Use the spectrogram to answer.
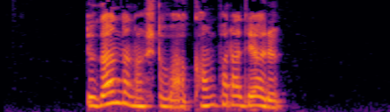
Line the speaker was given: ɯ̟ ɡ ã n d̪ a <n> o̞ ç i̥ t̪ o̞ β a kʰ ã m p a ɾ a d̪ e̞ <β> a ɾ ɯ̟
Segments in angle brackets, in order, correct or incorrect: correct, incorrect: none

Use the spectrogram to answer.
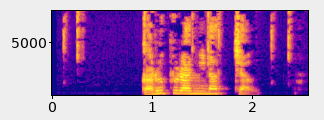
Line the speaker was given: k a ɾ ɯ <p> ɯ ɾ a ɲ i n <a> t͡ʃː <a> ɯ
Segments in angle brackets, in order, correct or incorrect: correct, correct, correct

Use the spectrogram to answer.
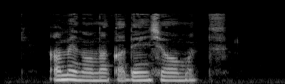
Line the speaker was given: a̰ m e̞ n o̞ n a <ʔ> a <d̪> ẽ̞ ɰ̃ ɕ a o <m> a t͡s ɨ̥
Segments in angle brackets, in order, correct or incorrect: incorrect: k, correct, correct

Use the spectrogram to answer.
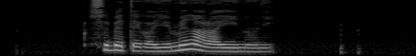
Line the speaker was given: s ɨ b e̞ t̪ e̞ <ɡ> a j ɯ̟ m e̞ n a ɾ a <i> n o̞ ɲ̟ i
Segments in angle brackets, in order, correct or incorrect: correct, incorrect: iː

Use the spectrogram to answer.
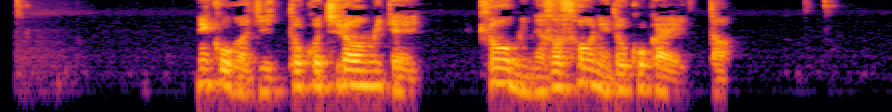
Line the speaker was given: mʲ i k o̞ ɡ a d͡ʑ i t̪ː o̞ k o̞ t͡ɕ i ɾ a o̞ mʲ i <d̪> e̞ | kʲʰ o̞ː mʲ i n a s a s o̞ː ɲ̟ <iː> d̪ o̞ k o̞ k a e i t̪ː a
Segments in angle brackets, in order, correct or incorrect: incorrect: t̪, incorrect: i

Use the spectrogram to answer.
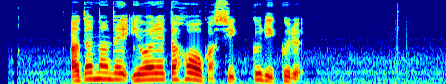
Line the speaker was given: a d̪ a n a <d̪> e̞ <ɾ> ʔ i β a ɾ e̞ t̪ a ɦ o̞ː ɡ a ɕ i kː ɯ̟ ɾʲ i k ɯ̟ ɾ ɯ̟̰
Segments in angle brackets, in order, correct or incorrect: correct, incorrect: none

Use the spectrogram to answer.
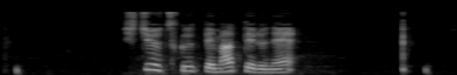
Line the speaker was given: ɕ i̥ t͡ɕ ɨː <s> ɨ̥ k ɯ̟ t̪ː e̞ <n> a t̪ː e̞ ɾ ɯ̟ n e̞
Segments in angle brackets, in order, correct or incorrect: incorrect: t͡s, incorrect: m

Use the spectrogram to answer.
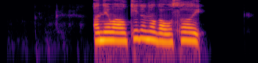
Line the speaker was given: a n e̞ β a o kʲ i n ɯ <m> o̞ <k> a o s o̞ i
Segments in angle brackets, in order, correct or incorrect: incorrect: n, incorrect: ɡ

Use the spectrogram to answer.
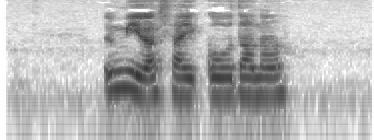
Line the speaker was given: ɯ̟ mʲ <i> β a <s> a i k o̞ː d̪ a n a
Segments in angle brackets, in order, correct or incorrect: correct, correct

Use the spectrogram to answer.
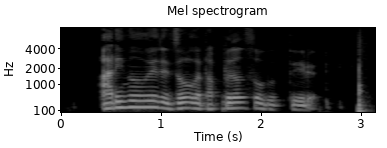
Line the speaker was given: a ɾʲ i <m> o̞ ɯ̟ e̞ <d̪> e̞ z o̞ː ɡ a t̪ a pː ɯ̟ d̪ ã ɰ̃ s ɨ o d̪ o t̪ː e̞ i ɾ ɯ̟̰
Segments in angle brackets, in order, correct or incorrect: incorrect: n, correct

